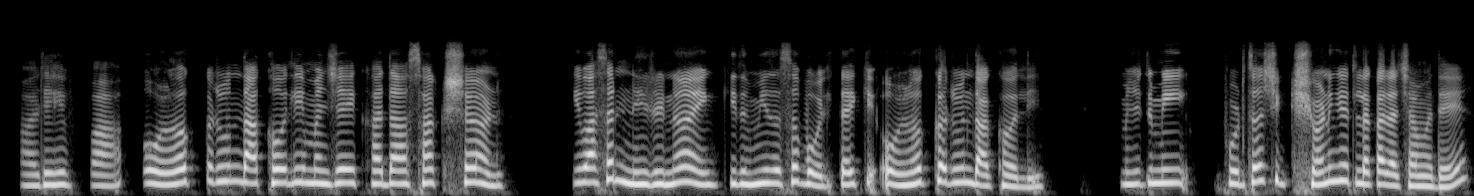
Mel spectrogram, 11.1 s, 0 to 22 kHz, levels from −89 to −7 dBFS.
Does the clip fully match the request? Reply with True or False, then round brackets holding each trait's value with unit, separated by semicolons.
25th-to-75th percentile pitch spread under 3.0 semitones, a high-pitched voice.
True (2.5 semitones; 260 Hz)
